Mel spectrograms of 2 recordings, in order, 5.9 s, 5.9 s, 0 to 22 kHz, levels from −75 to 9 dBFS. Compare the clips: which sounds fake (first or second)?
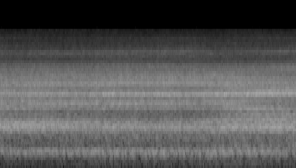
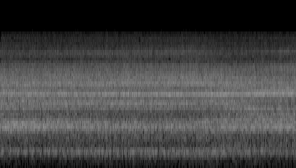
first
